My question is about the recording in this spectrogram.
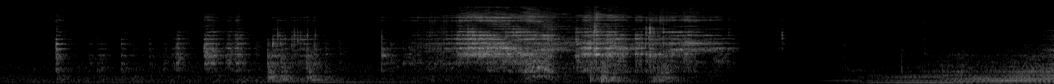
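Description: Small steel bolts clicking against an aluminium rail, then a bolt head scraping for about three seconds as it slides along the rail's slot. The sound cuts off suddenly near the end and a low hum comes up.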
